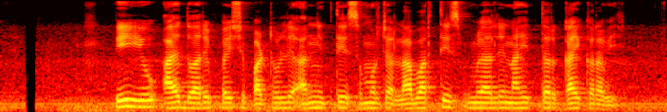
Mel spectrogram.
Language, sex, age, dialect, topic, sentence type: Marathi, male, 25-30, Standard Marathi, banking, question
